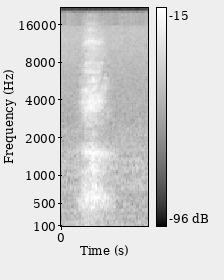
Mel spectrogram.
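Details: Female, a single brief, airy, stifled sneeze burst with little voicing; recording also includes wet sneezes, false starts and a nose blow.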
